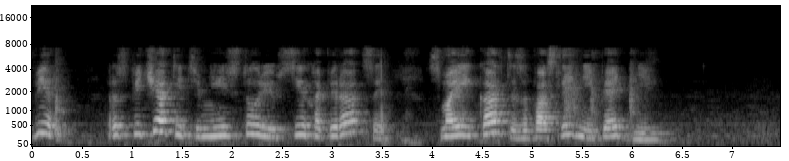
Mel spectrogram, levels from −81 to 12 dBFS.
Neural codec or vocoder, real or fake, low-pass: none; real; 7.2 kHz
